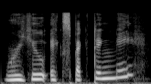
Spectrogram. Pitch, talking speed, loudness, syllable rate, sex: 260 Hz, 160 wpm, -16 LUFS, 5.5 syllables/s, female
